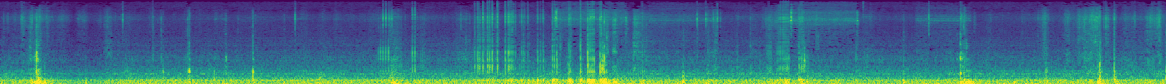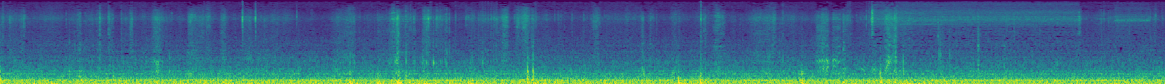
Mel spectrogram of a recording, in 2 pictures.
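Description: Car engine running steadily, heard from inside the footwell, with occasional scrapes and knocks of a high-heeled shoe on the pedals, a cluster of them about six to eight seconds in.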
